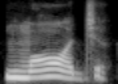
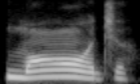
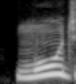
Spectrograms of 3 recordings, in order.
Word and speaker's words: मौज: मौज। कैसे उच्चारण करेंगे? मौज, मोज नहीं, मौज।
